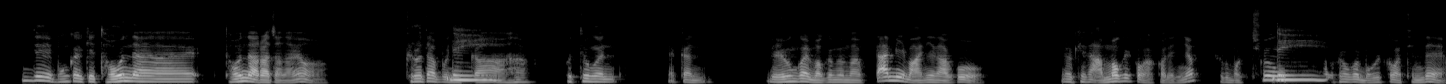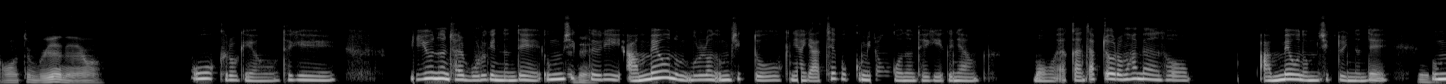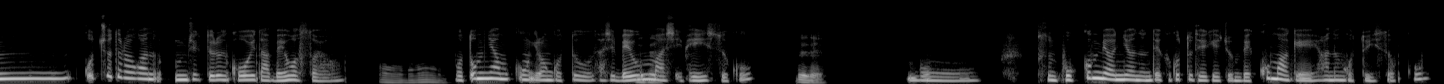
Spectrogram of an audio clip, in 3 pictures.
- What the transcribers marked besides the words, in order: laugh; tapping; in English: "베이스고"
- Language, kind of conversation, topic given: Korean, podcast, 음식 때문에 생긴 웃긴 에피소드가 있나요?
